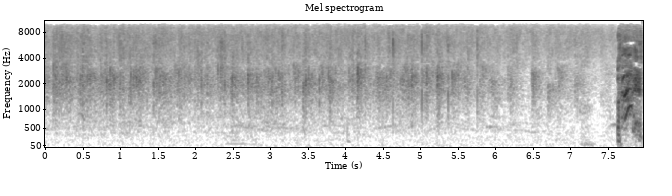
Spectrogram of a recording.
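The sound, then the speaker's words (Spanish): A church audience applauds during a sermon, a steady sustained patter of many hands clapping, with a sharp louder burst just before the end. “Dale un aplauso a Cristo y sigo.”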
